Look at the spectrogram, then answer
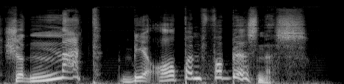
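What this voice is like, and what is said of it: Put-on German accent. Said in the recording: “I'm going into my German accent”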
